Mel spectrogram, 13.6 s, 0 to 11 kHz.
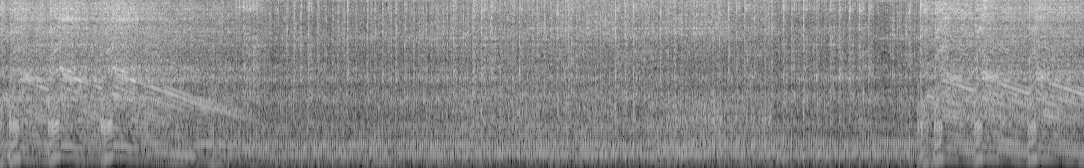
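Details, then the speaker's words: Jonsered 630 Super / Husqvarna 266 mixmaster chainsaw after opening the high jet back slightly: it blips crisply, idles steadily and revs cleanly, running well. "i went back to the high jet and open it up just that little turn this is a good running saw"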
